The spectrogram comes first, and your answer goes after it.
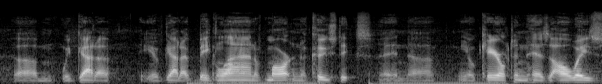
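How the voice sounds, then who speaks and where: A man with an American accent speaks at a moderate pace and a fairly low pitch. His intonation is monotone and flat, while his loudness swings a lot. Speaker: music store staff. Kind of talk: infomercial interview answer. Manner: casual, friendly.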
